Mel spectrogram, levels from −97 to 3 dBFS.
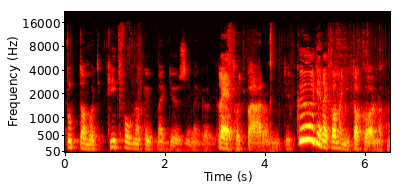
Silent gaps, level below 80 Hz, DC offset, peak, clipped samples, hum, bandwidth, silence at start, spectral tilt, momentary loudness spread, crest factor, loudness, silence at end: none; -72 dBFS; under 0.1%; -6 dBFS; under 0.1%; none; 13 kHz; 0.05 s; -6 dB/octave; 23 LU; 18 dB; -24 LUFS; 0 s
